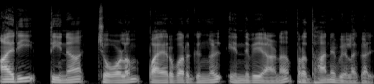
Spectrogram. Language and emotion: Malayalam, neutral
